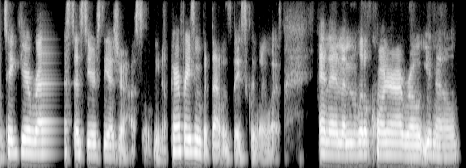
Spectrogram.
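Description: A woman's voice: fairly low pitch, a little mellow. A woman hosting a podcast, chatting casually in slangy, laughing storytelling while getting over covid. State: recovering from covid. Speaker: podcast host. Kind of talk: casual chat.

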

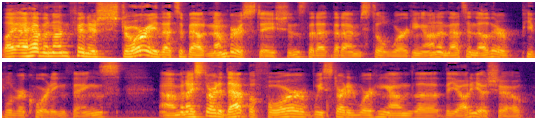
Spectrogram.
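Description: Bright-voiced man, thoughtful interview guest. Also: mid-range voice, expressive, moderate pace. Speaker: podcast guest, audio drama writer. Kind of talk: conversational interview.

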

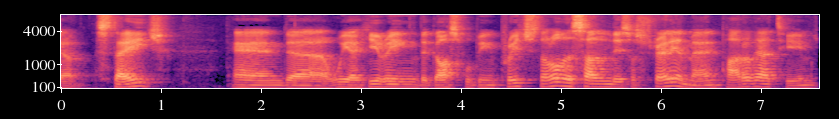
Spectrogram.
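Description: An earnest male host shares a personal story and then interviews his guest, hesitating now and then. His voice sits low. The room adds a clear echo.

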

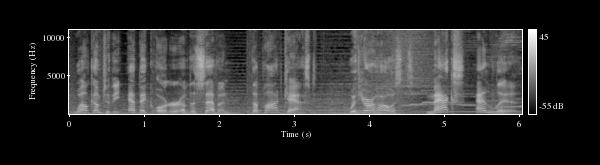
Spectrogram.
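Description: American guy announcing and reading a kids story, fairly high voice, theatrical, super animated. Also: measured pace, over music. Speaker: narrator and podcast announcer. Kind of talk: scripted storytelling for children. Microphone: close studio microphone.

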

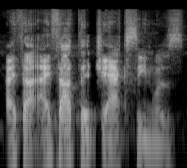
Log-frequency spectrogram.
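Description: A man's voice: medium pitch, expressive, moderate pace, bright, forceful tone. A man chatting casually as a podcast co-host reviewing a film, informal and given to mild swearing.

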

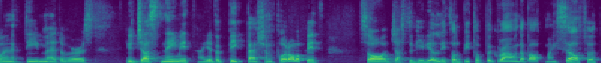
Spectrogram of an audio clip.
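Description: A man in his thirties with an Italian accent, talking enthusiastically as a guest on a live audio room show and explaining his work step by step. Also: medium pitch. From Italy. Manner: enthusiastic, explains step by step in non-native English. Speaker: guest, crypto consultant.

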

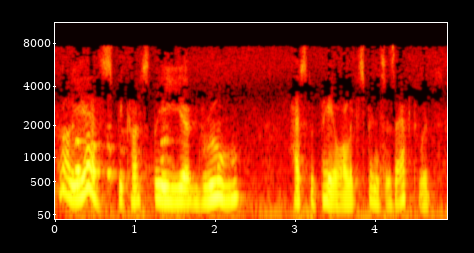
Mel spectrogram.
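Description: A woman's voice: mid-range voice, lively intonation, measured pace, dark tone. A woman giving short, hesitant answers as a contestant on a quiz show. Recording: muffled, noisy old radio, audience.

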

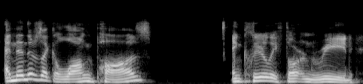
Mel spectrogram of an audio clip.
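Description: A man talks casually as a podcast co-host, retelling gags in a loose, conversational style and circling back over his phrases. His pitch is average. The sound is dry, with a slightly muffled, lo-fi edge. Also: sing-song, unhurried, a little mellow, no room sound.

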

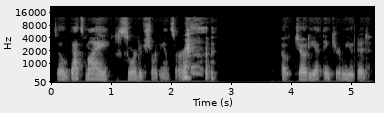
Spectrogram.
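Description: A woman speaks with a strongly gravelly, fried texture in a lowish voice. She rambles eagerly, with fillers, about her work on a video call panel. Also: little pitch movement, slow. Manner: enthusiastic, rambling with fillers and laughs. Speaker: sonic branding consultant.

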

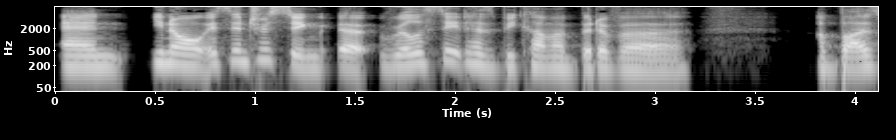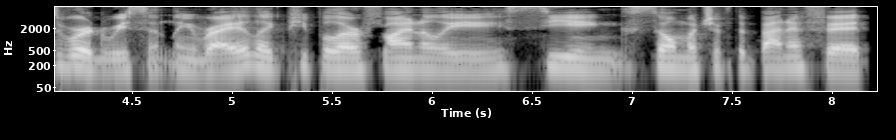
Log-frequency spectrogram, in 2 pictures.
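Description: A woman's voice: low-pitched, a little fast, no room sound, studio quality. A woman hosting a casual interview, asking questions in a conversational way with frequent fillers. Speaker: interview host.

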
